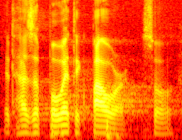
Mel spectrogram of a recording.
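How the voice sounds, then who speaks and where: A Belgian researcher speaks off the cuff to a panel audience in the big hall of an art centre, his low voice moving at a moderate pace with a fairly flat melody. He hesitates often, with "uh" and "um", restarted sentences and non-native phrasing. The hall lends his voice a long reverb.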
